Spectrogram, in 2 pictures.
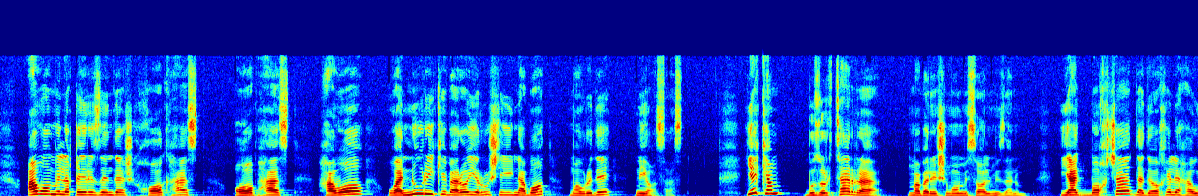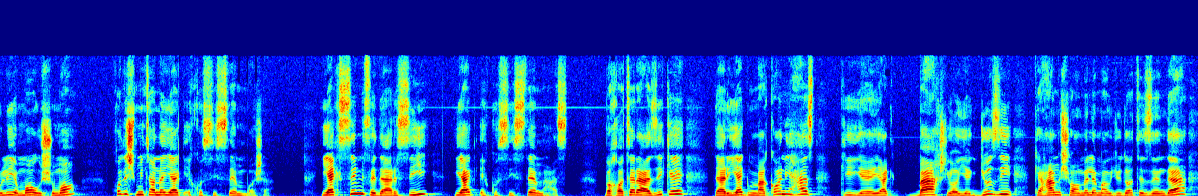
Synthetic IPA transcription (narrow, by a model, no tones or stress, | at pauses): avɒːmeleqejɾezend̪aʃχɔːkʰɦæst̪̚ | ɔːbɦæst̪̚ | havɔː | vænuɾikebæɾɔːjeɾuʃt̪einabɒːt̪̚ | mowɾed̪e | nijɒːz̥hæ̰st̪̚ | jekam | bozoɾɡ̚t̪ʰæɾːa | mæbæɾɔːjeʃʊmɔːmisɒːlmizænʊm | jæk̚bɒːχt͡ʃʰæd̪aɾd̪ɒːxeleɦawlijemɔːuʃʊmɔ | xʊd̪eʃmiːt̪ɒːnajaɡekosist̪embɒ̰ːʃæ̰ | jæksenfed̪æɾsi | jæɡekosist̪emɦa̰st̪̚ | baxɔːt̪ʰeɾaziːke | d̪̥æɾjakmakɒːniːɦast̪ | jk | baxʃjɒːjek̚d͡ʒʊzikeɦamʃɔːmɪlemawd͡ʒuːd̪ɒːt̪ezend̪æ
